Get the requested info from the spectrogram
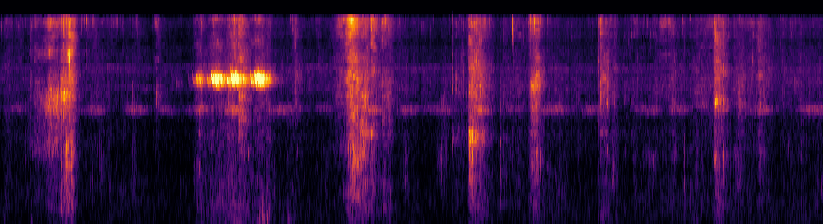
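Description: Close-up mouth sounds of biting and chewing fried pork leg meat, in short irregular bursts several times over. A cricket chirps steadily in the background.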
